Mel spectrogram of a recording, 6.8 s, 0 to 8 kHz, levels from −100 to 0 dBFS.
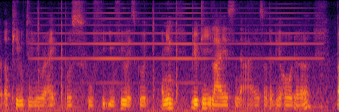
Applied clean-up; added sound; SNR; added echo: none; Car + Bowed string instrument; 15 dB; none.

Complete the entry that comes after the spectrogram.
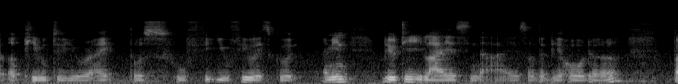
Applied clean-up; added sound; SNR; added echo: none; none; none; none.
